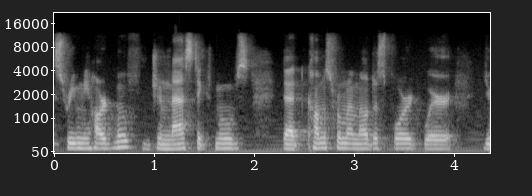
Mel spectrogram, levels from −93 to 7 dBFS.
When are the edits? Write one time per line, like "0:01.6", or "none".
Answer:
0:00.9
